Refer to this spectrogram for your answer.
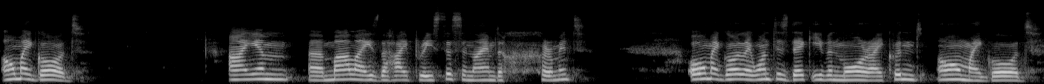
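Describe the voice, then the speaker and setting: A woman's voice: mid-range voice, steady tone, measured pace. A young adult woman livestreaming, chatting casually with her viewers in a gushing, exclamatory way, often stumbling and restarting her words. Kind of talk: casual chat with live viewers.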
